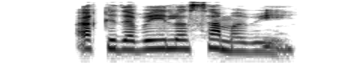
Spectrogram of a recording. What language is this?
Pashto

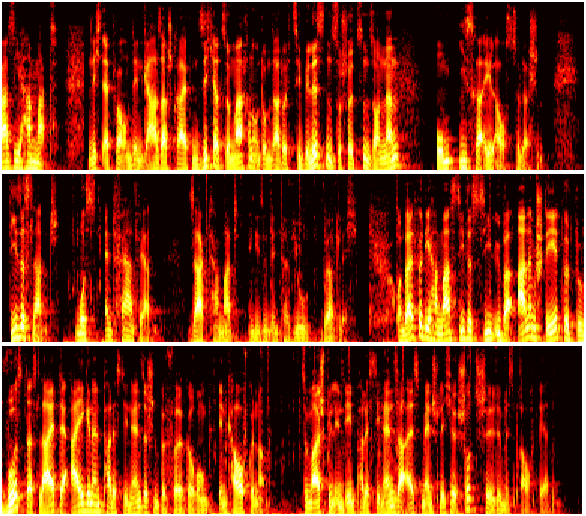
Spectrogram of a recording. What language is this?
German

